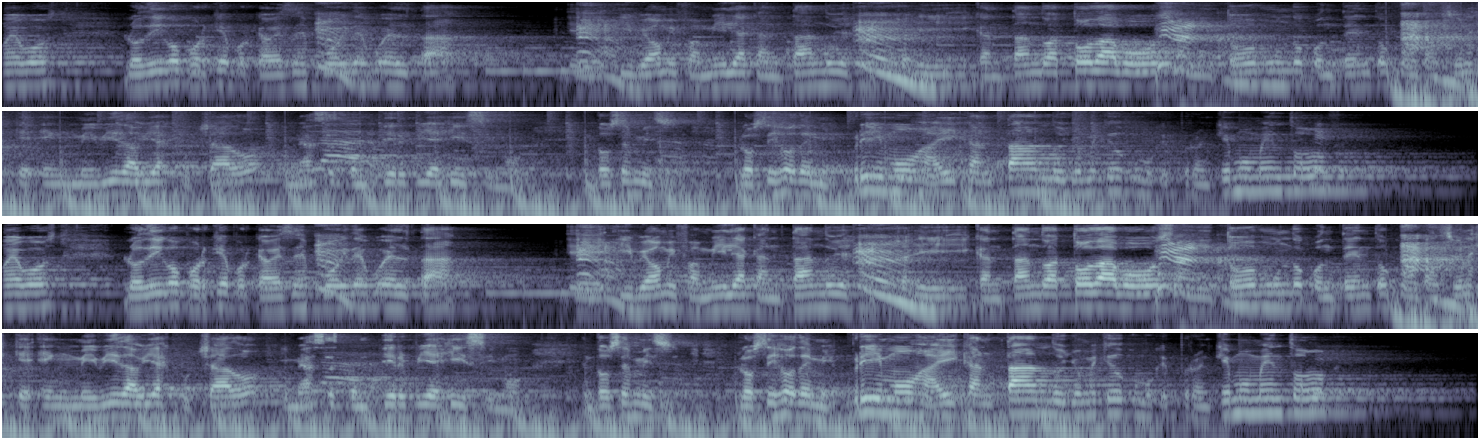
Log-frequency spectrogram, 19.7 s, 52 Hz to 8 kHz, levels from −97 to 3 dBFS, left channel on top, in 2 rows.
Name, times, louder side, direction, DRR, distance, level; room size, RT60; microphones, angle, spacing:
voice 1, 0.0-3.0 3.8-14.3 14.7-18.7, right 4 dB, 55° right, 11 dB, 0.8 m, -31 dB
sound 1, 1.2-17.9, left 1 dB, 40° left, 2.1 m, -43 dB
Human voice, 2.1-2.5 3.8-4.3 5.7-6.2 7.7-8.6 9.3-9.9, right 4 dB, 25° right, 0.7 m, -31 dB
voice 2, 3.7-4.0 8.5-8.7 11.8-12.5 14.2-14.7 18.6-18.8, left 2 dB, 75° left, 3 dB, 3.6 m, -42 dB
22.0 x 13.5 x 8.7 m, 2.6 s
head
